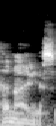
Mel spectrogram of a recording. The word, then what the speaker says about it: tinnitus: My tinnitus or tinnitus is pronounced tinnitus.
